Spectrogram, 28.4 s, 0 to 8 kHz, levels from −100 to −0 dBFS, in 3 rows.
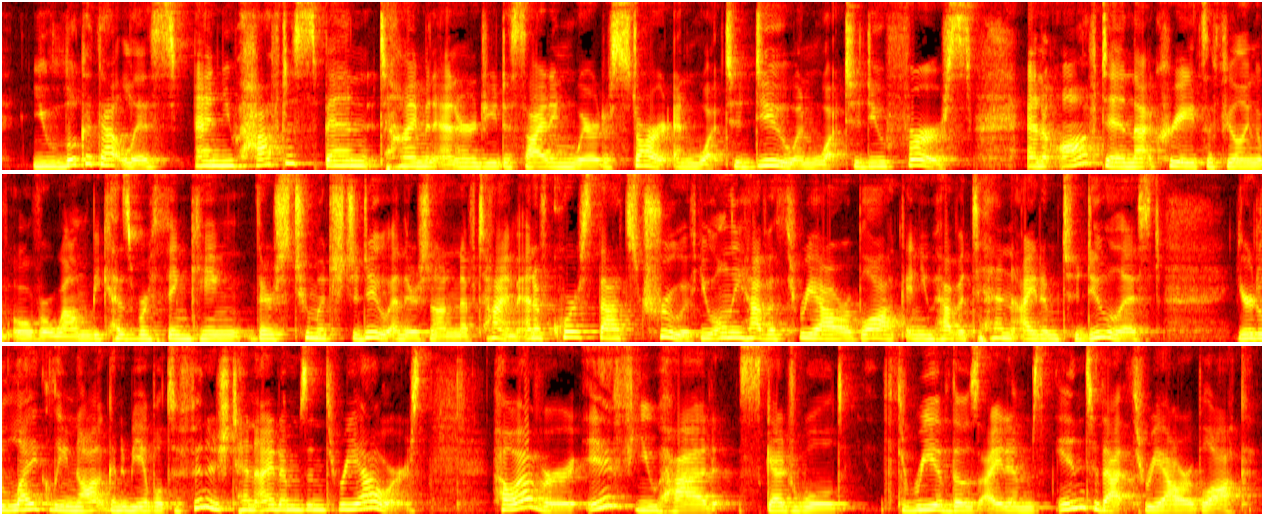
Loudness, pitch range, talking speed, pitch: -16 LUFS, 185-240 Hz, 205 wpm, 205 Hz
